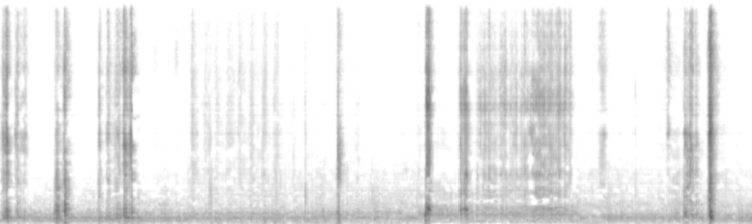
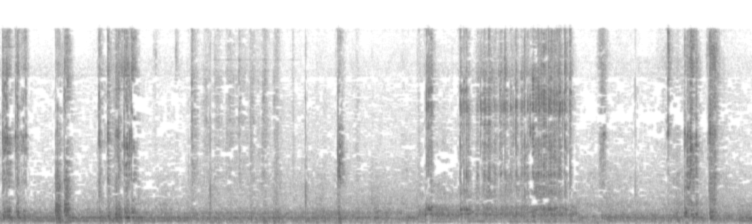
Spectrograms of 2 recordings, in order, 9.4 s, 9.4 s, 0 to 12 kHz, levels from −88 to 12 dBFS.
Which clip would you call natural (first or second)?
second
